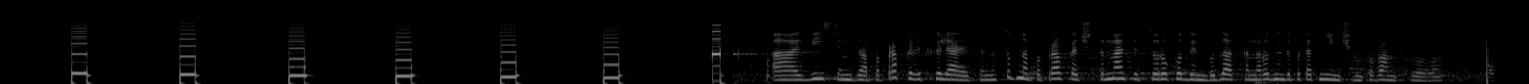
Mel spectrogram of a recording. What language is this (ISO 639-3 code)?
ukr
